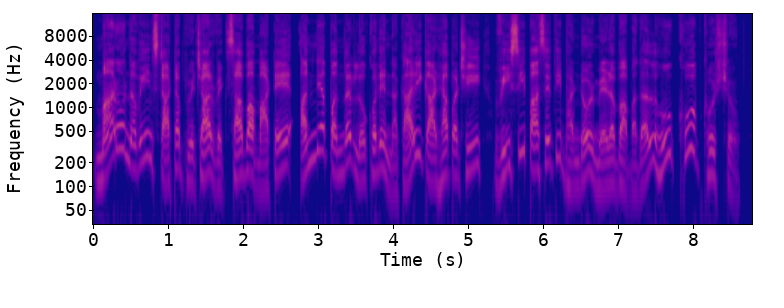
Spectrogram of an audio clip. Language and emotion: Gujarati, happy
